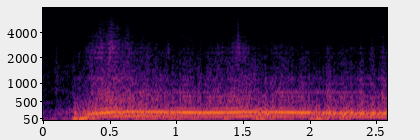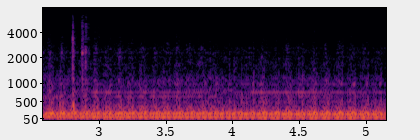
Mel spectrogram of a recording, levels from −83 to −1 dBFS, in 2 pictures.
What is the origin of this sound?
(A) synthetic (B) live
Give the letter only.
B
